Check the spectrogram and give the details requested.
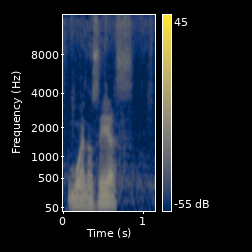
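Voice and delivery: hushed voice dropped as low as possible. Restarting the podcast intro to add gravity: voice dropped as low as possible. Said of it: "I drop the my tone to as low as I can make it".

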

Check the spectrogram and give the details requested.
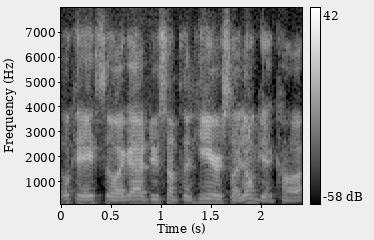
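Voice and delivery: ordinary talk, nothing marked

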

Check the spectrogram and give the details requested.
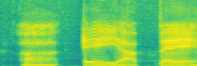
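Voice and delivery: very slow, every syllable stretched and drawn out. Speaker retells how they said words when first learning a language: drawing the word out. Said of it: "really drawing them out".

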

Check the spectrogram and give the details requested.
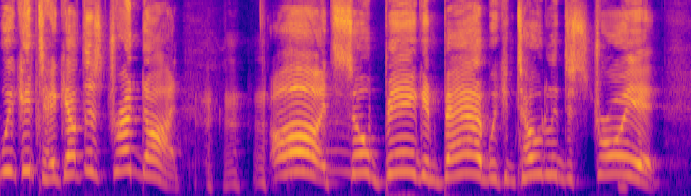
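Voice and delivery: very high-pitched shouting over a radio link. Retelling a scene, the speaker acts out Poe over the com: imitating Poe yelling. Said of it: "he's just yelling over the com like".

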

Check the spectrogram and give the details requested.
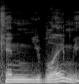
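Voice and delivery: ordinary talk

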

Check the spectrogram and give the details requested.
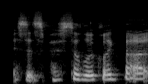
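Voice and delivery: whispered in a hushed, secretive way. Recapping a TV scene, the speaker acts out a character's line, retelling a whisper. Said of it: "Whispers to Roberta".

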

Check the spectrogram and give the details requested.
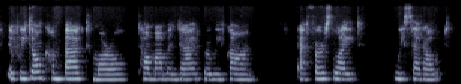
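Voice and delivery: ordinary delivery

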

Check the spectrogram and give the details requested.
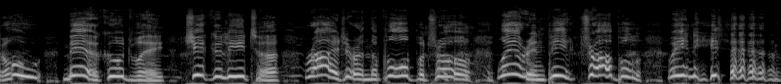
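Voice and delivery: high, loud, swooping cartoon voice, every word stretched. Doing a string of cartoon impressions, the speaker does a Mayor Goodway voice.

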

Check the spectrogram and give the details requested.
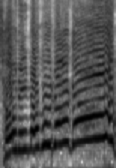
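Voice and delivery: shrill, piercing, high, loud scream. Describing a fight, the speaker acts out someone screaming, retelling a scream. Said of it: "just screaming".

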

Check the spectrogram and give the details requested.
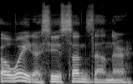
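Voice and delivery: usual speaking voice

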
